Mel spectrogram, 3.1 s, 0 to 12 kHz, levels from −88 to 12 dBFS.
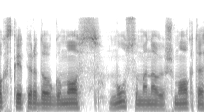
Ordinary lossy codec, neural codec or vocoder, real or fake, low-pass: Opus, 64 kbps; none; real; 7.2 kHz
